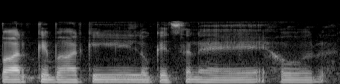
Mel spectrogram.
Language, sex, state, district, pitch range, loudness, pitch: Hindi, male, Uttar Pradesh, Lalitpur, 105-110 Hz, -23 LUFS, 110 Hz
